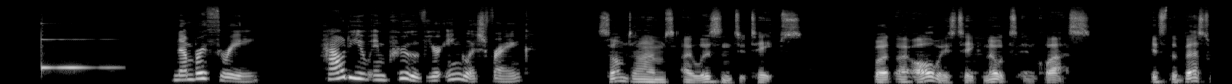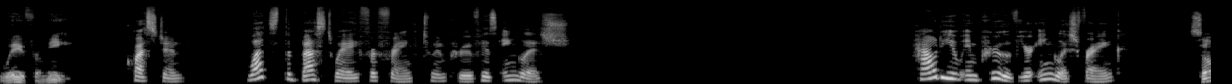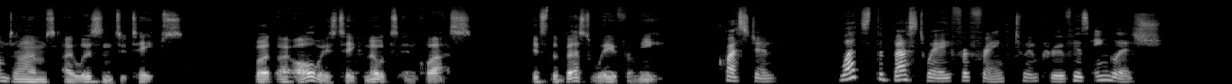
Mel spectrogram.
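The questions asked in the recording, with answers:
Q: What's the best way for Frank to improve his English?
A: Taking notes in class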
